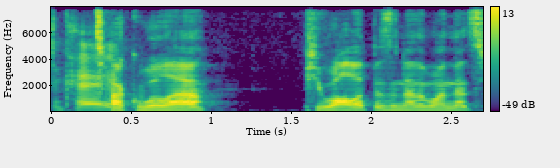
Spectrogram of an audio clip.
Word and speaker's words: Tukwila: there any others at Tukwila Tukwila or Tukwila I've heard it pronounced so what's the difference oh I see you really put the emphasis on the willing and I used to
